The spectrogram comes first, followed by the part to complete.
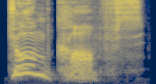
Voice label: negative vocalization; medic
